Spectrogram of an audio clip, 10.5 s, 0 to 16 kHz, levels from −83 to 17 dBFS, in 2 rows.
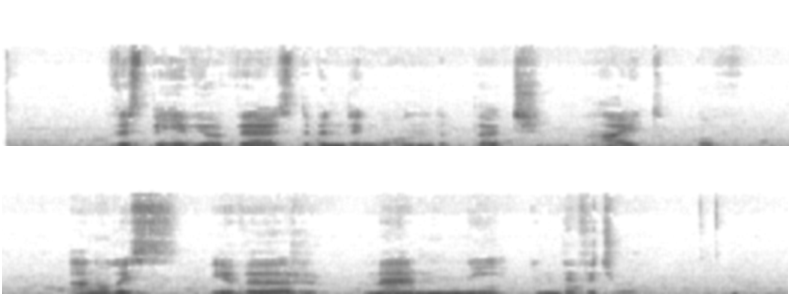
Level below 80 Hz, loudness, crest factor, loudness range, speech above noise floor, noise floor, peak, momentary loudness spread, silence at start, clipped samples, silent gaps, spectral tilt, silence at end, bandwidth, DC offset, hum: -48 dBFS; -24 LUFS; 18 dB; 6 LU; 25 dB; -49 dBFS; -6 dBFS; 18 LU; 0.05 s; under 0.1%; none; -5 dB/octave; 0.05 s; 11.5 kHz; under 0.1%; none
